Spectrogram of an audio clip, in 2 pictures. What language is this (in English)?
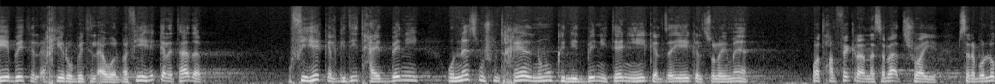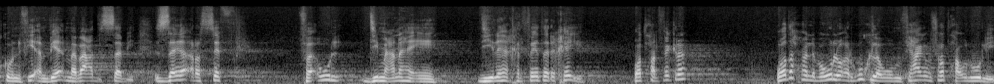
Arabic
